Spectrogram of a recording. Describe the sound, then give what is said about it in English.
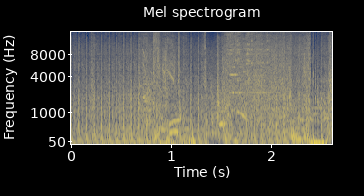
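Gunfire in an ambush on a country road, with shots aimed at a car's driver. A dense, continuous clatter of rapid shots fills the whole clip at a steady, loud level. “The driver is shot”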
